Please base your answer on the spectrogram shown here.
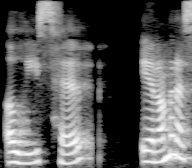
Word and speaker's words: Elyse Heob: It's my name, Elyse Heob, and I'm going to spell it for you because people get it wrong, and I expect that.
